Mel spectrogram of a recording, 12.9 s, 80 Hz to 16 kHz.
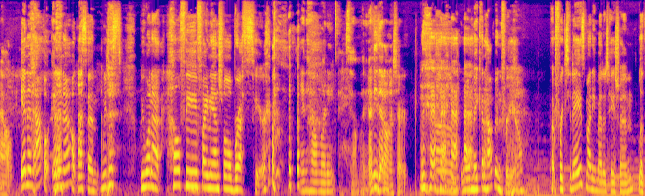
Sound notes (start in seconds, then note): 5.4 laughing; 8.4 laughing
